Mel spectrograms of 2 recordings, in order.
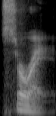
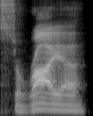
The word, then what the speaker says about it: Saraya: on commentary tonight that the proper way to say her name is Soraya it's not Soraya it is Surrey it came to the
